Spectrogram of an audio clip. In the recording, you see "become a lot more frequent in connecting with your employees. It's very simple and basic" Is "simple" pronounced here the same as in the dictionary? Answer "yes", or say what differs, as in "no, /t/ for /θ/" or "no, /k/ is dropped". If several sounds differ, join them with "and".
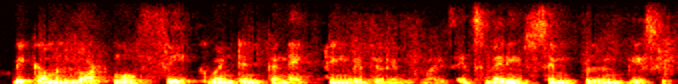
yes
